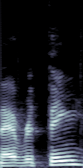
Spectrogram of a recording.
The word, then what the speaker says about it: everything: Próxima frase, in everything you do. In everything you do. Difícil pronunciar essa, né? Everything, tem aquele TH, né? Tu.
